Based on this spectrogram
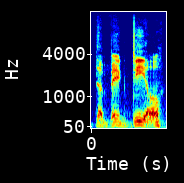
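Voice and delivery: low, slow menacing growl; dangerous growl. A narrator's reading. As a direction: drop into a threatening growl. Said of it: "his voice dropping to a dangerous growl".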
